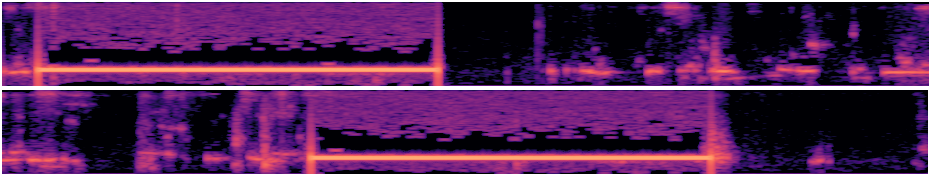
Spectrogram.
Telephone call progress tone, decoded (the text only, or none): ringback tone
